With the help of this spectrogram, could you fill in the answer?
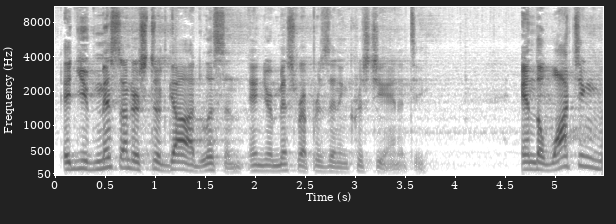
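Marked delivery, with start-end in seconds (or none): none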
